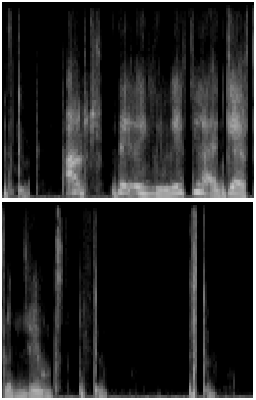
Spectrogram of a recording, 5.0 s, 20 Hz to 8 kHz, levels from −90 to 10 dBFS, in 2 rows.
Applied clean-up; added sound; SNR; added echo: neural diffusion model UNIVERSE++.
